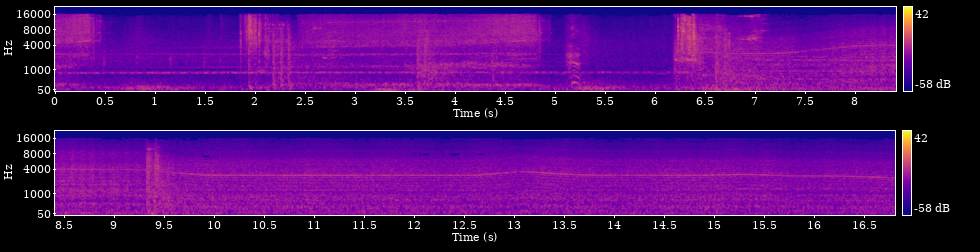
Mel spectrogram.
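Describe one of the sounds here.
Wind rushes past a falling figure.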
